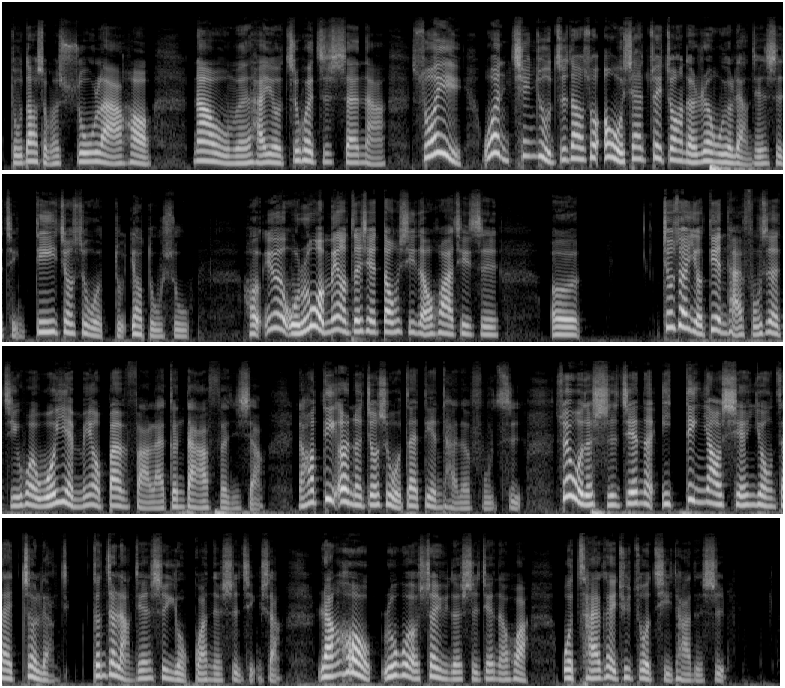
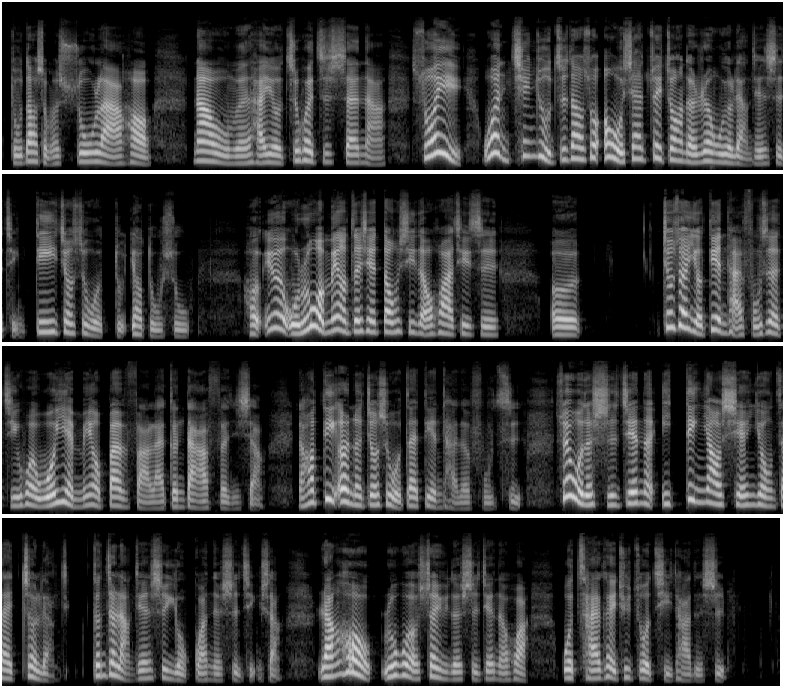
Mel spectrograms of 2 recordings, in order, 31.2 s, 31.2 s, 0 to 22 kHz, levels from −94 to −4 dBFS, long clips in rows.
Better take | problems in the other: first | thin; very slightly; fading below 300 Hz

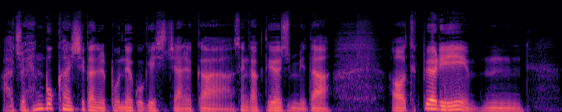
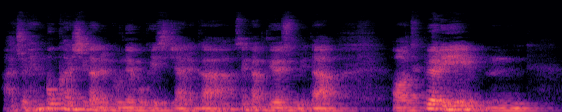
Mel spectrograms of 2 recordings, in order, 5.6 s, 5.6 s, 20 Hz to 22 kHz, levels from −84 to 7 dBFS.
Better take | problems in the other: first | off-mic speech; far // room echo; noticeable; dies away in 0.6 s

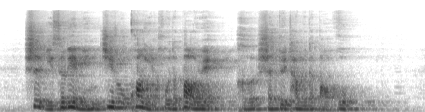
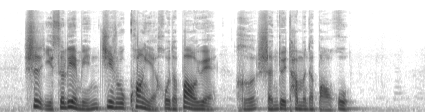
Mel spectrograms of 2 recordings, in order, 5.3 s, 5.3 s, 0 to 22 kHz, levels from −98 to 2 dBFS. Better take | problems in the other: second | room echo; slight; dies away in 1 s

